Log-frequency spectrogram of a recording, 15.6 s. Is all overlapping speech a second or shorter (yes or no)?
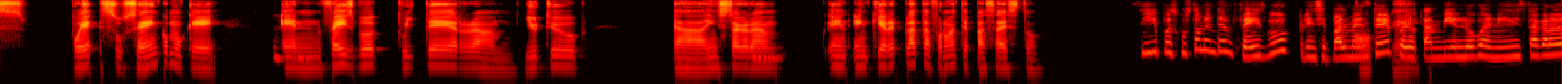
yes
